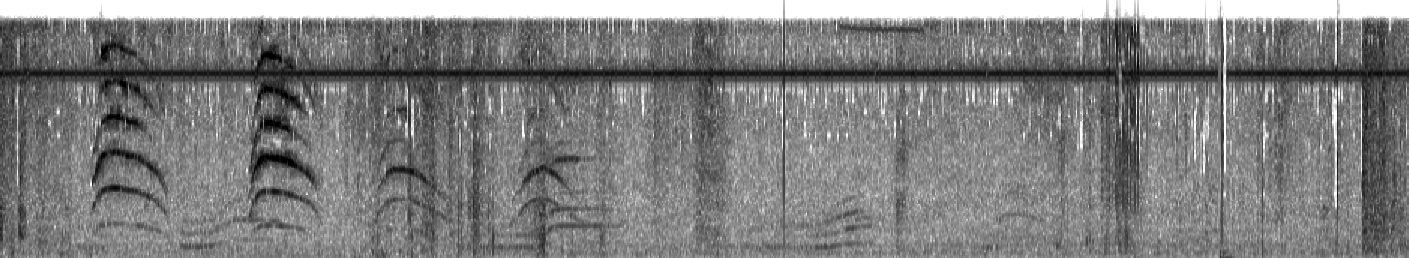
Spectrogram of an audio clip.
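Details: Young Ragdoll cat, A-chan, mewing in a burst of five or six short, bright, rising-then-falling cries over the first seven seconds, then the room falls mostly quiet apart from soft clicks and a faint steady electrical whine.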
